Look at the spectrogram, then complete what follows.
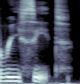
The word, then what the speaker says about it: receipt: In this particular word, that p is completely 100% silent.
